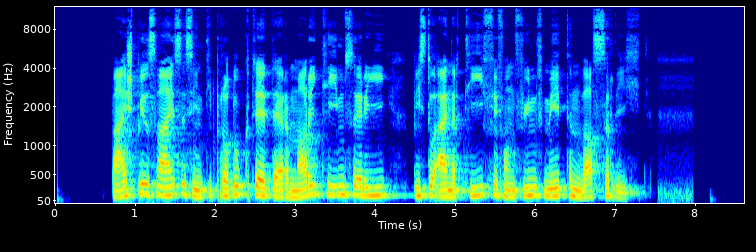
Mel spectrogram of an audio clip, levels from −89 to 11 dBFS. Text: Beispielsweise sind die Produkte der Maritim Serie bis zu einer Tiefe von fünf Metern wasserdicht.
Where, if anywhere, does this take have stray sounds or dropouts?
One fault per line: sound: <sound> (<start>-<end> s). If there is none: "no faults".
no faults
